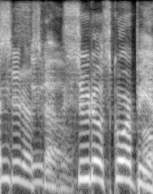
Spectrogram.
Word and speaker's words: pseudoscorpion: P-S-E-U-D-O. How do you say it? Pseudoscorpion? – Pseudoscorpion.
